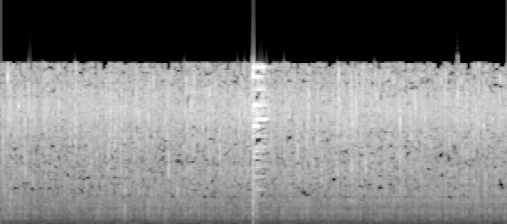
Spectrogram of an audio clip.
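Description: Vegetables and sauces sizzling steadily in a hot kadhai, with one sharp click about halfway through.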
